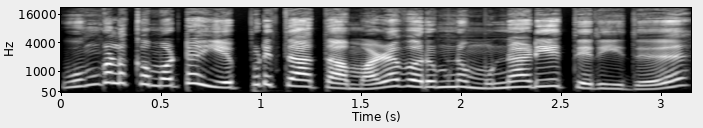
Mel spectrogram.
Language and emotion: Tamil, surprised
